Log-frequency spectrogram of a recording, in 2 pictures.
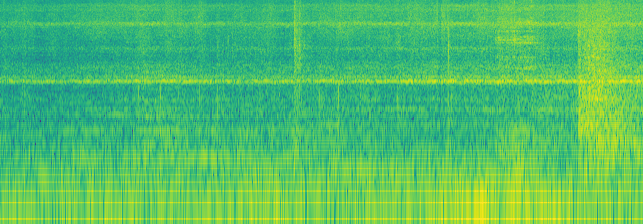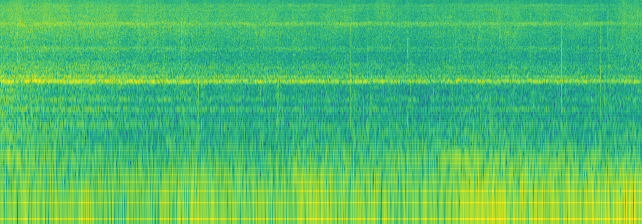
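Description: Footsteps scuff on stone floor in a large echoing space.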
